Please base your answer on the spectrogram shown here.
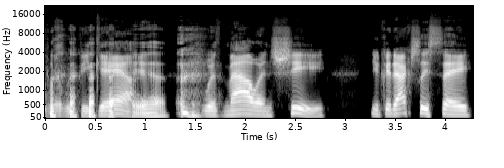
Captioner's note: laughs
